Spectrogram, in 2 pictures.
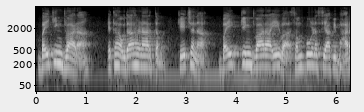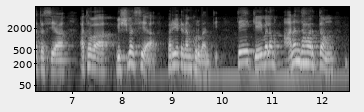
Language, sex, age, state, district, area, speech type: Sanskrit, male, 18-30, Karnataka, Chikkamagaluru, rural, spontaneous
